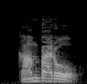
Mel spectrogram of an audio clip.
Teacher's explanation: mặc dù thêm ư nhưng phát âm là ganbaro, tức là âm o được kéo dài một nhịp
